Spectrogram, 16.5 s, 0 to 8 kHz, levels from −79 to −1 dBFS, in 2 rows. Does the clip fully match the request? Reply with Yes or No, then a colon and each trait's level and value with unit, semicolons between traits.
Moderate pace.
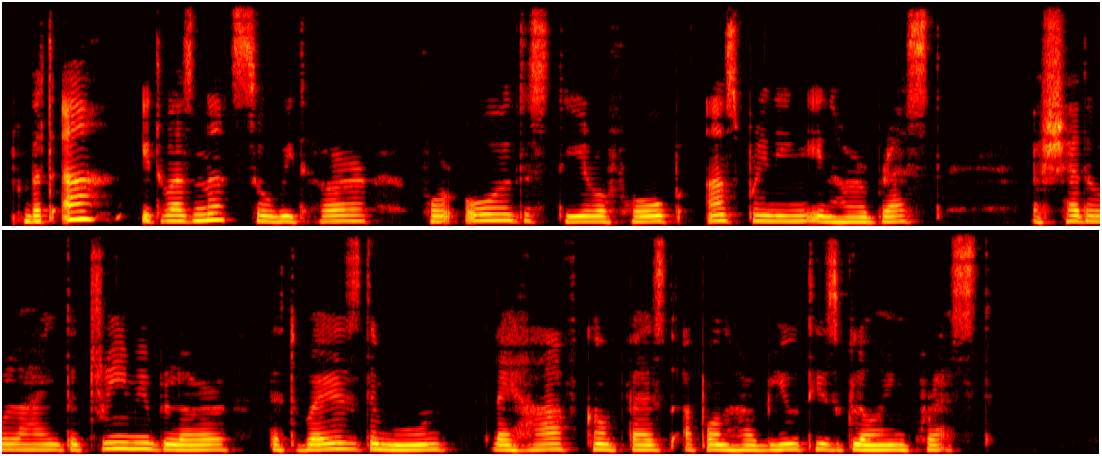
No: slow, 130 wpm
